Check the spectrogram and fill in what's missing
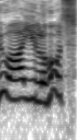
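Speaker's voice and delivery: mock-nervous stammering. Retelling a man's stunned question to a voice he hears, acting out a nervous stammer. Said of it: "he probably stammers, I think, pretty nervously".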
